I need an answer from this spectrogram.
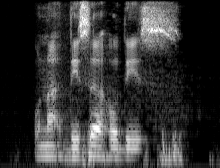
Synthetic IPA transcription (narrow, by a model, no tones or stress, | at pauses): unaʔd̪isəɦud̪is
